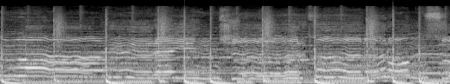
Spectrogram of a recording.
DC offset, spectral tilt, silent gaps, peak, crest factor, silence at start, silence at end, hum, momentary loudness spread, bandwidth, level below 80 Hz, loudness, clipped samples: under 0.1%; -4.5 dB/octave; none; 0 dBFS; 8 dB; 0 s; 0 s; none; 3 LU; 17 kHz; -16 dBFS; -9 LUFS; under 0.1%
